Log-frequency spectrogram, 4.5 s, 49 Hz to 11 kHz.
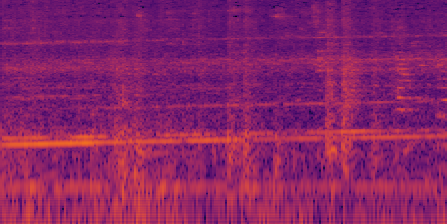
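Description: Keio 8000 series train running, heard from inside the car: the Hitachi IGBT-VVVF inverter and traction-motor whine climbs slowly in pitch as the train gathers speed, over a steady rumble. Wheels knock over rail joints several times.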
